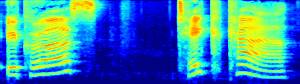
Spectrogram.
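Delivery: a light call over the shoulder; mild call. A narrator's reading. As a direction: raise the voice a little to reach him. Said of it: "turned round and called".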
